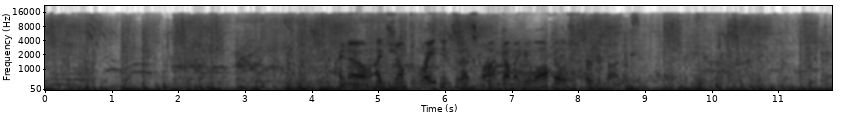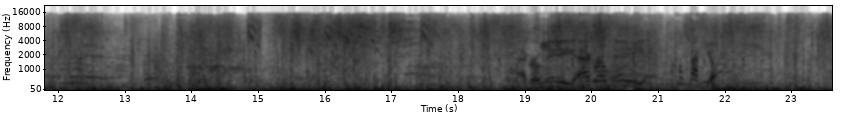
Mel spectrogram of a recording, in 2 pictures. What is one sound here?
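Gunfire and explosions from a video game rattle on throughout.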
